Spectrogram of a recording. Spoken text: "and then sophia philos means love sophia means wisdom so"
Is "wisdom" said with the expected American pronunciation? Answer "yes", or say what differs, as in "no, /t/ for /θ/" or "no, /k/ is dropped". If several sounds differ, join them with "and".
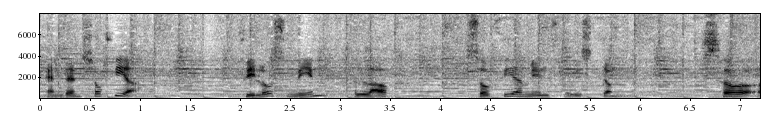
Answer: no, /s/ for /z/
